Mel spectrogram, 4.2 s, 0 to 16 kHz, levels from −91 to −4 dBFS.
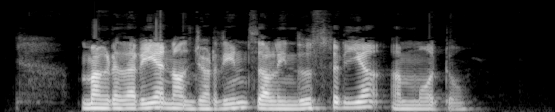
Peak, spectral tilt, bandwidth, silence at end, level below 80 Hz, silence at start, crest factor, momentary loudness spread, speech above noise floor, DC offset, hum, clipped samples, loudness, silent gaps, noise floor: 0 dBFS; -7.5 dB/octave; 7.6 kHz; 0.65 s; -56 dBFS; 0.65 s; 18 dB; 12 LU; 58 dB; under 0.1%; none; under 0.1%; -17 LUFS; none; -75 dBFS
